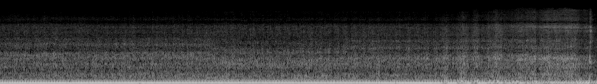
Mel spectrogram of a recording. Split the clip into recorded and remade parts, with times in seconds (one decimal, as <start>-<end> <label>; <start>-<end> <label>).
0.0-2.4 remade; 2.4-3.0 recorded; 3.0-6.0 remade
